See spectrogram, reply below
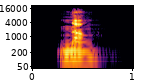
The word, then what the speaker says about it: nang: It is followed by nang.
